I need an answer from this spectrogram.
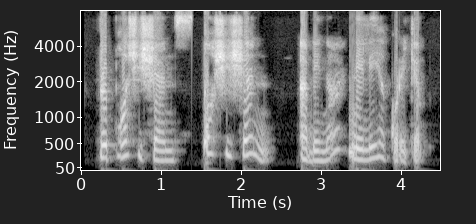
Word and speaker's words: preposition: good all ரபோசிஷன்ஸ் பொசிஷன் அப்படின்னா நிலையை குறிக்கும் ரீ அப்படின்னா முன்னெஎன்னும் அர்த்தம் கொண்டது இவை இரண்டையும் சேர்த்து நாம் ஒரு சொல்லாக ரபோசிஷன் என்றவாறுதான் உச்சரிக்க வேண்டும் ரிபோசிஷன் அப்படின்னு சொல்ல கூடாது எப்படி சொல்ல வேண்டும் வெரி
